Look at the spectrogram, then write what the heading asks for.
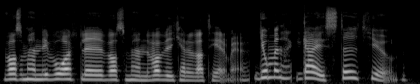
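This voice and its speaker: A teenage girl co-hosting a casual podcast in a small studio, bubbly and giggly, swinging between loud and soft. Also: a little high, no room sound. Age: teens. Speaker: podcast co-host.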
